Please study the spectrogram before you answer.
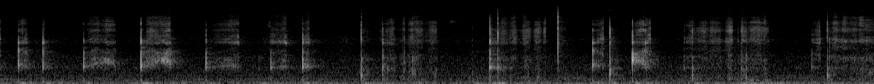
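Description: A metal spoon scrapes the inside walls of a small, thin-walled plastic yogurt cup held in one hand, nearly empty with yogurt residue left in it. The clip is a quick series of bright, rasping scrapes broken by sharp little clicks and taps as the spoon catches on the plastic, with short quiet pauses between strokes.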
